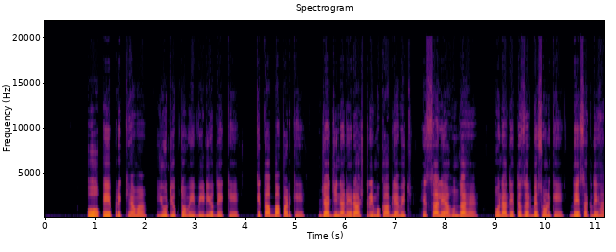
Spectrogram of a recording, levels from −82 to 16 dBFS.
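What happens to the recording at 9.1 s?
Nothing goes wrong at 9.1 s; the speech continues intact through that moment with no dropout, click or other fault.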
